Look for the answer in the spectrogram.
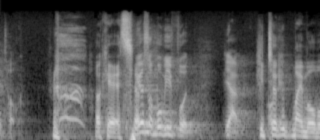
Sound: laughing

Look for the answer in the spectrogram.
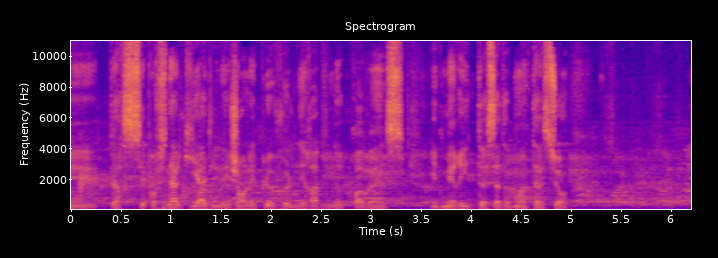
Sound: applause

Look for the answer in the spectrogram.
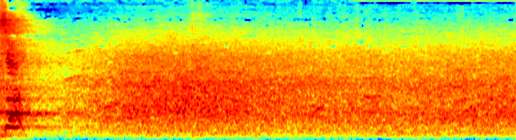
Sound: audience laughing

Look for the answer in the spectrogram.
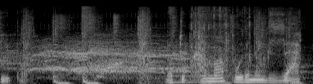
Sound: crowd shouts

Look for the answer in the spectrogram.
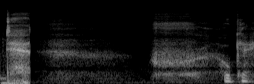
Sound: breath

